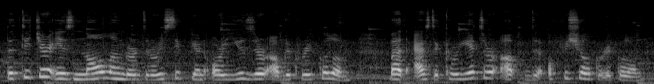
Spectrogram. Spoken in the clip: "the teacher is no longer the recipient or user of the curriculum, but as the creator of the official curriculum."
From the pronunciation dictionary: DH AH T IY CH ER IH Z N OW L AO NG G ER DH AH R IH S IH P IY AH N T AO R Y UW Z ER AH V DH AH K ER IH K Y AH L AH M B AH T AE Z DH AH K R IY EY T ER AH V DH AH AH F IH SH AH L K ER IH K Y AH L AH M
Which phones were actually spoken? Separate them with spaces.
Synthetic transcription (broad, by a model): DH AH T IY CH ER IH Z N OW L AO NG G ER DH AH R IH S IH P IY AH N T AO R Y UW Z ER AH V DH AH K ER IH K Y L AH M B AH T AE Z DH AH K R IY EY T ER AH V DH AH AH F IH SH AH L K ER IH K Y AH L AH M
